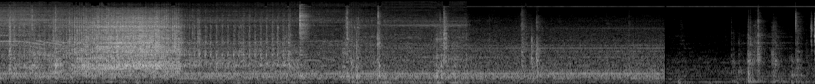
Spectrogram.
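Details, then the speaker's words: Sony DNW-A30P Digital Betacam/SX deck, damaged in transport: loud scraping, rubbing noise over steady whir with uneven ticks about twice a second from the rotating drum area, where only slip rings should be; impact suspected to have knocked slip rings out of alignment, unconfirmed. "what's under this cover should just be slip rings but the amount of noise they're making just doesn't sound right"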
